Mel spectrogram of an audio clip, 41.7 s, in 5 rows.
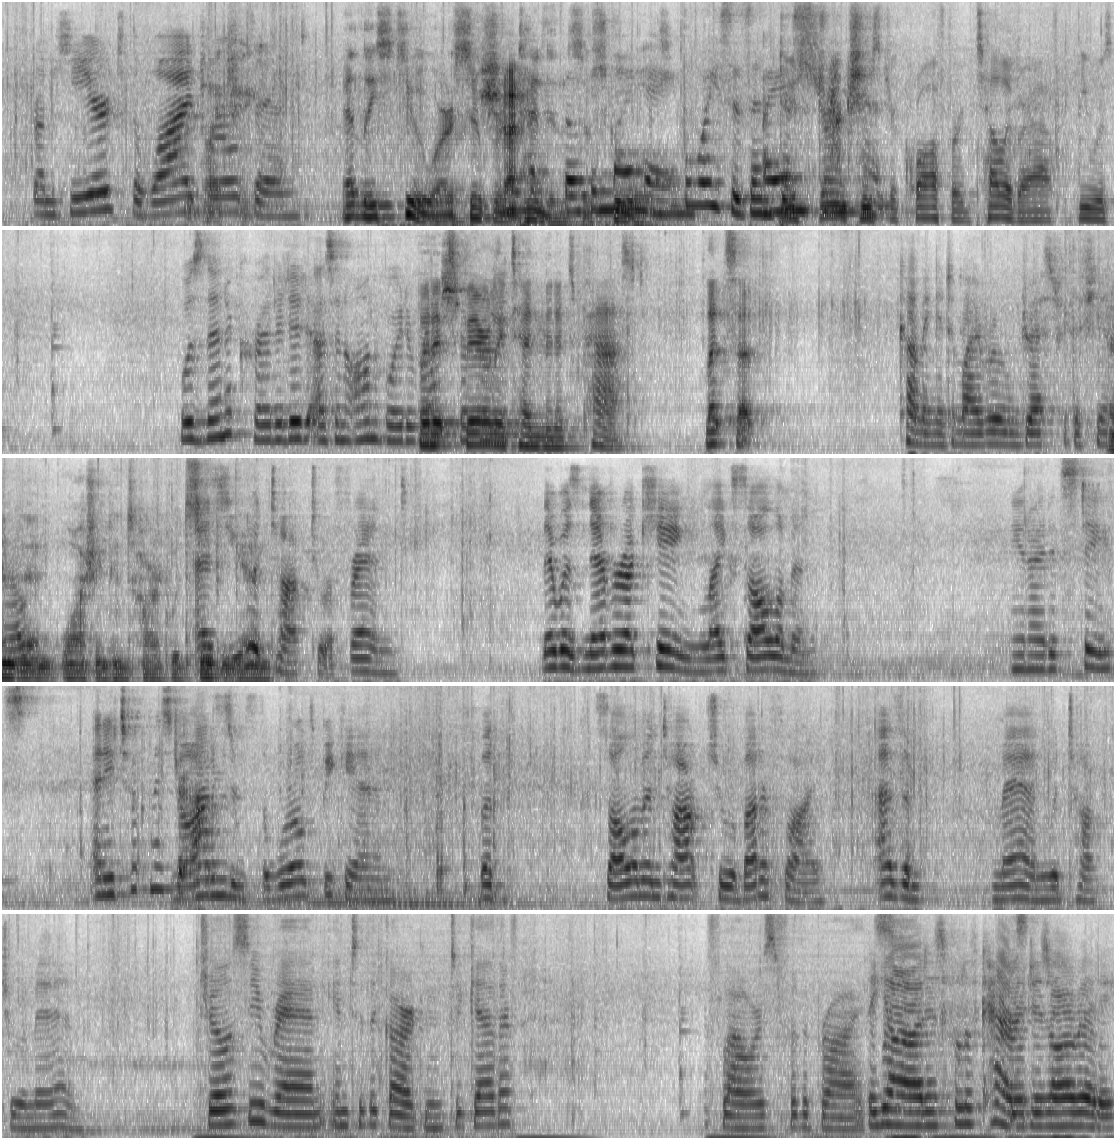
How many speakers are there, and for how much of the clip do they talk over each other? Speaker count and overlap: ten, about 21%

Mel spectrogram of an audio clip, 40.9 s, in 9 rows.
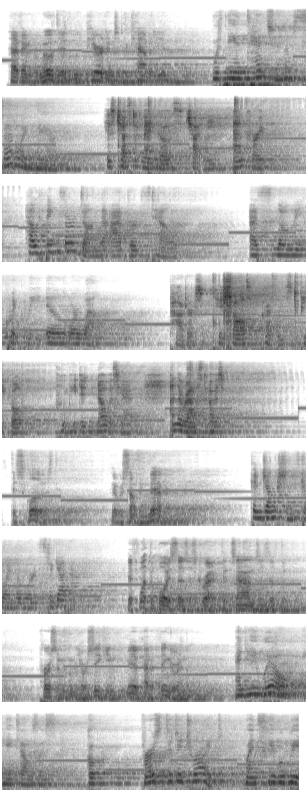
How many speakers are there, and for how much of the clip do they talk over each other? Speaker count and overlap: four, no overlap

